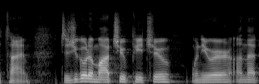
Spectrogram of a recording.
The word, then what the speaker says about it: Machu Picchu: But did you go to, and I pronounce this wrong all the time, did you go to Machu Picchu when you were on that trip? That was pronounced perfectly, I think.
